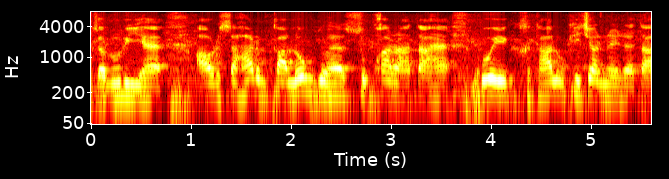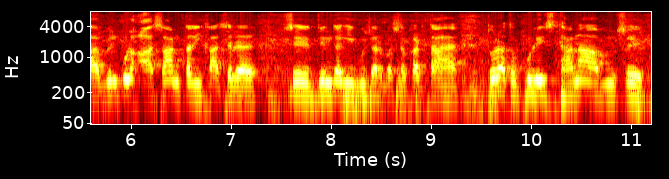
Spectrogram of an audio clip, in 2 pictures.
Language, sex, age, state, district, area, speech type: Urdu, male, 60+, Bihar, Darbhanga, rural, spontaneous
